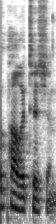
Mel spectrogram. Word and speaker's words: politician: yes yes obviously yes in that word politician where's the accent politician that's four syllables how where's the accent politician so po po T TI Tish TI Tian okay t t the politician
